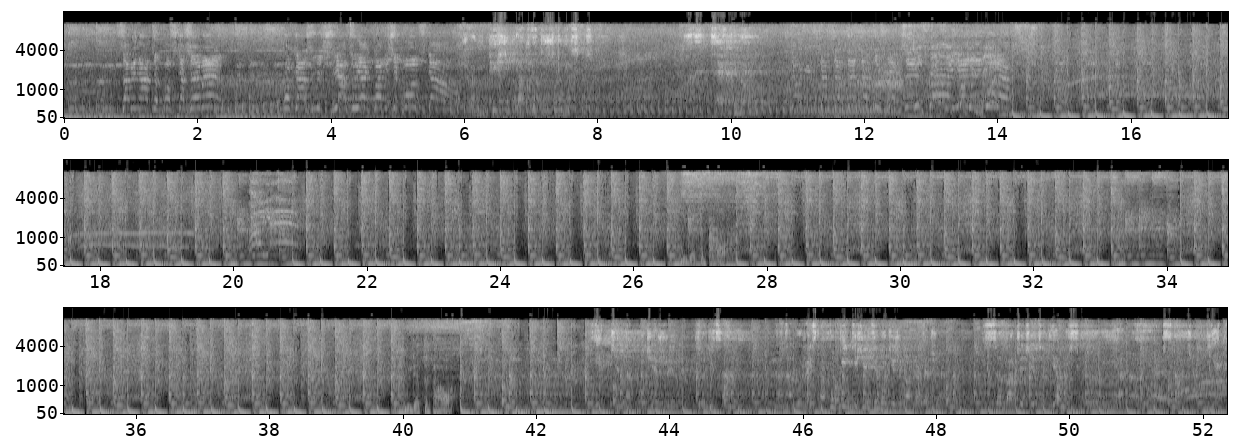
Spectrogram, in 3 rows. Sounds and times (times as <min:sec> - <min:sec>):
Techno: 0:00.0 - 0:52.3.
